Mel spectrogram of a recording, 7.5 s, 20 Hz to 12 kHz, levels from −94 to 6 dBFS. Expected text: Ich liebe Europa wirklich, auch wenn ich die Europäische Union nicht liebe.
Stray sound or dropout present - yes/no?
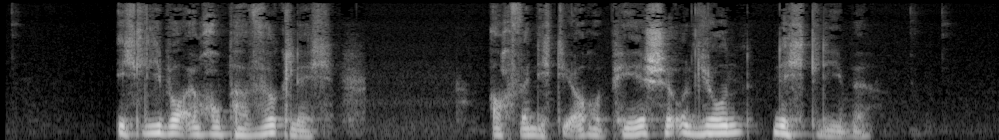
no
